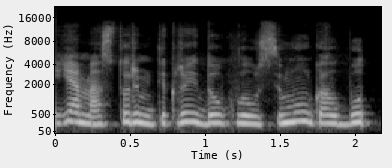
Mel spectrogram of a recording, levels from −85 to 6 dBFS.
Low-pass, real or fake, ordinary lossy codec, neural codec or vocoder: 14.4 kHz; fake; MP3, 96 kbps; codec, 44.1 kHz, 7.8 kbps, DAC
